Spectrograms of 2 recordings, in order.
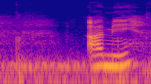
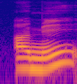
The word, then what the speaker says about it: Amen: direction du village de amé alors ça s'écrit amen mais il paraît que ça se dit amé je connais pas du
